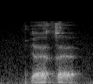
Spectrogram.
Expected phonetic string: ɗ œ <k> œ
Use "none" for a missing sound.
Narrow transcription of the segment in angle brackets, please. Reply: k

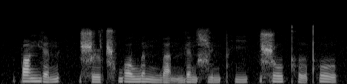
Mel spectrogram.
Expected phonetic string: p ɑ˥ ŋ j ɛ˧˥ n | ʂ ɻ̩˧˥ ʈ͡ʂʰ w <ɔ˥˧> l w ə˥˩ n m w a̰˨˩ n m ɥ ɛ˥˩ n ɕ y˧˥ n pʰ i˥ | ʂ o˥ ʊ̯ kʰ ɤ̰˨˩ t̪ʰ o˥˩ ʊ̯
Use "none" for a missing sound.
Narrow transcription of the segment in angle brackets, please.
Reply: ɔ˥˧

